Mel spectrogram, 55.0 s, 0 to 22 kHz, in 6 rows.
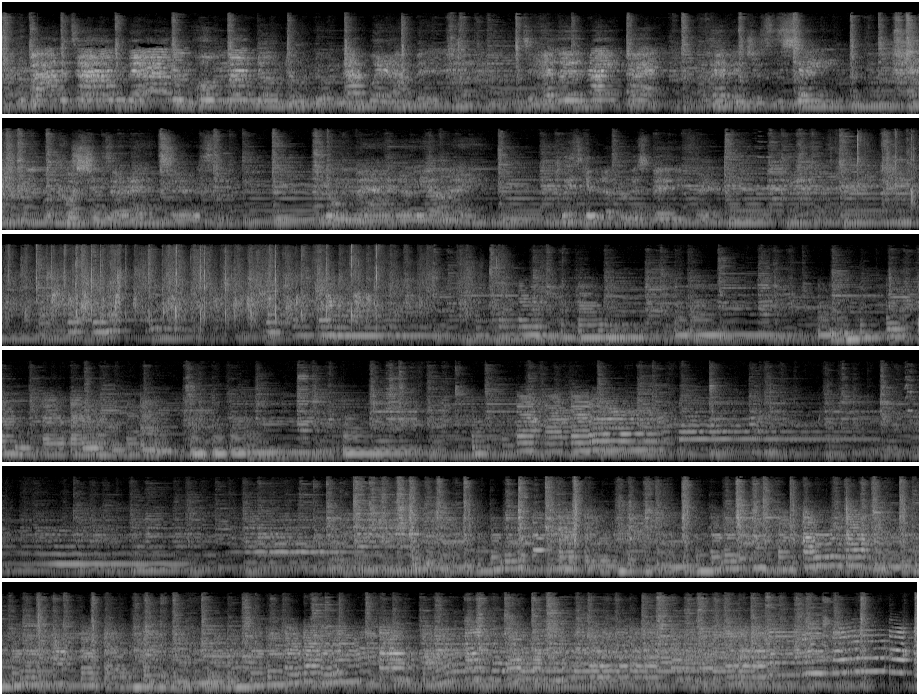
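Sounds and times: strummed acoustic guitar: 0.0s - 55.0s
electric guitar solo: 16.0s - 55.0s.

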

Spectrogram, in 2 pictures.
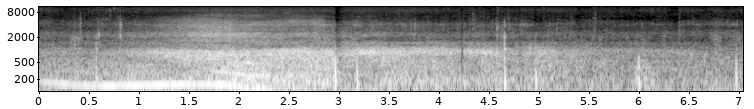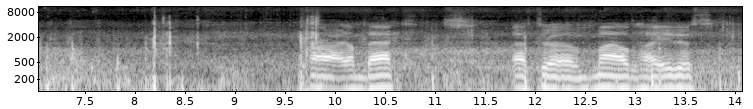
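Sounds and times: passing vehicle engine and tyres: 0.0s - 6.3s
road rumble: 0.0s - 14.0s
wind on microphone: 0.0s - 14.0s.

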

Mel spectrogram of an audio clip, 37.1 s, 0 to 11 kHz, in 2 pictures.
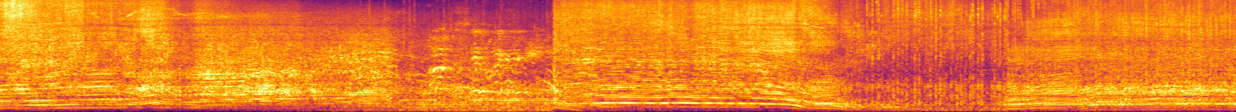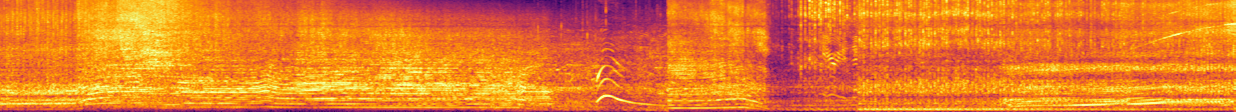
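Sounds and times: car engines idling and revving: 0.0s - 37.0s
race car engine revving: 8.2s - 27.2s, 28.2s - 37.0s.

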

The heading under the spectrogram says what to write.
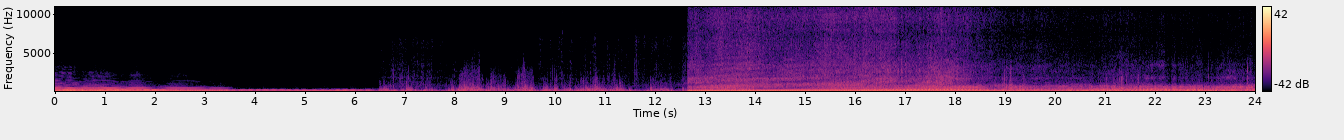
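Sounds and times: airboat engine droning: 0.0s - 9.6s, 11.8s - 24.0s
wind buffeting microphone: 6.5s - 24.0s.

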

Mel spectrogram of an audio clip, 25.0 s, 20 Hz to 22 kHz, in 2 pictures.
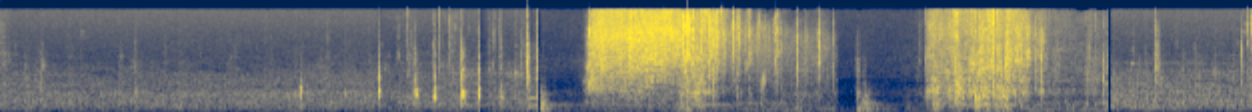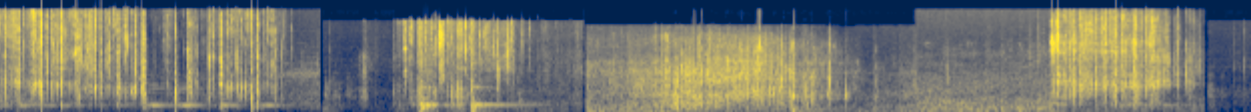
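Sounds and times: tyre crushing plastic objects: 5.8s - 8.4s, 9.2s - 11.1s, 12.4s - 15.5s, 23.0s - 24.6s.

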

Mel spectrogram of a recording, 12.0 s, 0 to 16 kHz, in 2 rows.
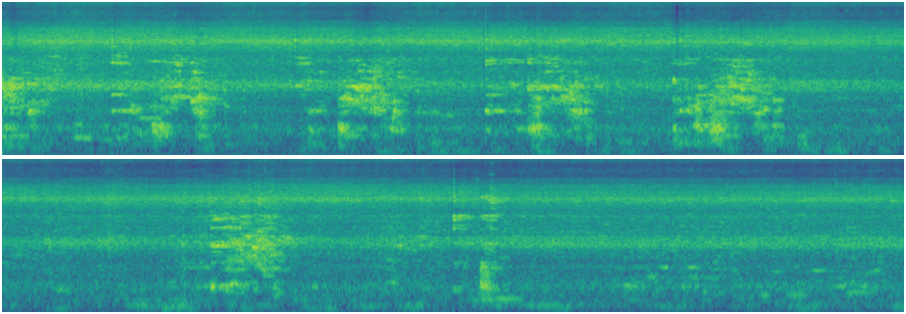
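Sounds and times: frying hiss: 0.0s - 12.0s
metal spoon scraping a pot: 0.8s - 5.3s, 7.3s - 8.0s.

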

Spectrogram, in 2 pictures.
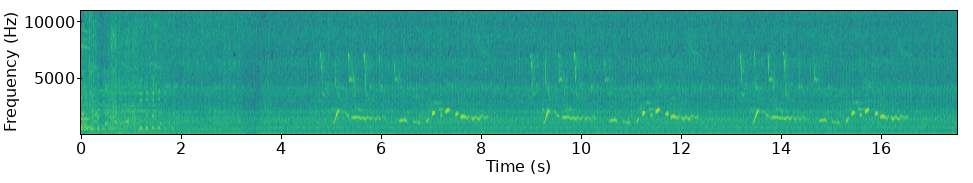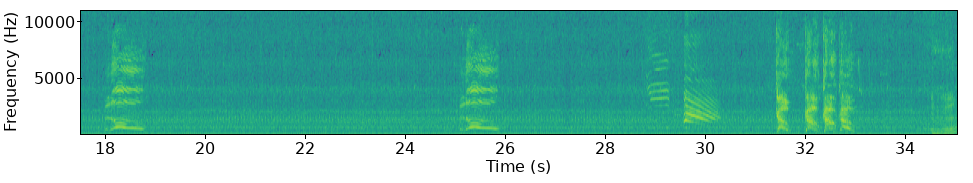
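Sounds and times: tractor engine running: 0.0s - 35.0s
bird chirping: 4.8s - 8.2s, 8.9s - 12.4s, 13.1s - 16.6s.

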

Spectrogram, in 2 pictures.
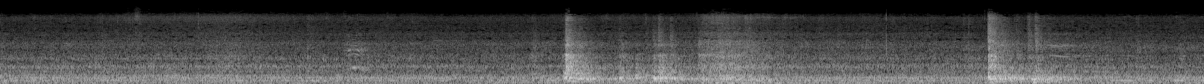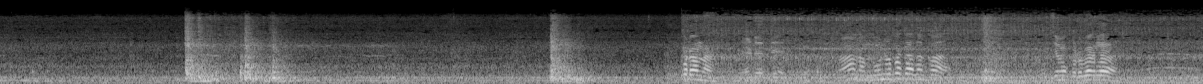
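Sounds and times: machinery hum: 0.0s - 24.0s
loud metallic bangs: 21.6s - 22.6s.

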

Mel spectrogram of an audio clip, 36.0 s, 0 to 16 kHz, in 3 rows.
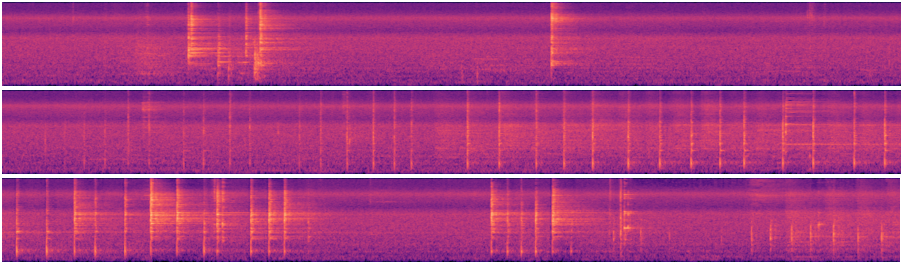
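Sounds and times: hammer tapping on metal: 12.5s - 17.6s, 18.2s - 28.2s, 30.5s - 32.6s, 33.9s - 35.9s.

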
